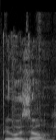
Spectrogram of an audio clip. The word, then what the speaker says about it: Peugeot: कुछ लोग कहते हैं प्यूजो, कुछ लोग कहते हैं पर्जर, और गूगल में पर्जर बोल रहे हैं, तो हम भी वही बोलेंगे Peugeot.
